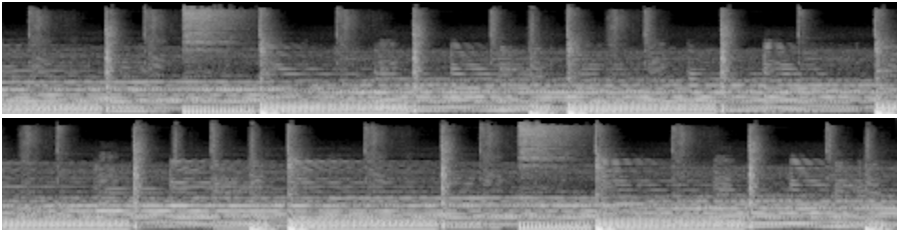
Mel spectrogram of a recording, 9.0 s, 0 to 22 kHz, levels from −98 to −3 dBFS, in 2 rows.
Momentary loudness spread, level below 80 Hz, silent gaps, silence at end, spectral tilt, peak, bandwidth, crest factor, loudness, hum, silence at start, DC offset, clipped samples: 6 LU; -28 dBFS; none; 0 s; -6 dB/octave; -6 dBFS; 19 kHz; 18 dB; -24 LUFS; none; 0 s; under 0.1%; under 0.1%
